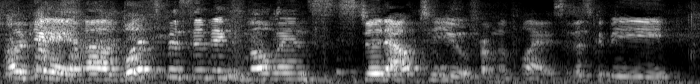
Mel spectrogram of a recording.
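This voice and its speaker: Higher-voiced man moderating, roomy and distant. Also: unhurried. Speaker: talkback moderator. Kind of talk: casual audience discussion. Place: roomy indoor performance space, far microphone. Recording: echoey, distant, noisy room recording.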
